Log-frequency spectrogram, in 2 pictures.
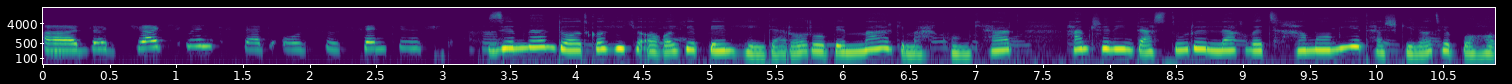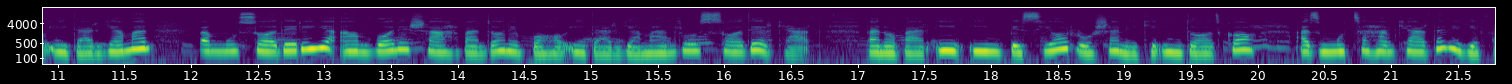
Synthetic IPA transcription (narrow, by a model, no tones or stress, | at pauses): ðəd͡ʒad͡ʒmə̃ntðætɔlsosɛ̃ntʰə̃nst | ze̞mnænd̪ɒːd̪ɡɒːɦiːcʰe̞ʔɒːɣɒːje̞benɦe̞jd̪æɾɒːɾɔːbe̞mæɾɡmæhkʰuːmcʰæɾd̪̥hæmt͡ʃʰe̞niːnd̪æst̪uːɾe̞læɣve̞t̪ʰæmɒːmiːe̞t̪ʰæʃciːlɒːt̪ʰe̞bɒɦɒːʔiːd̪æɾjæmæn | væmosɒːd̪e̞ɾe̞je̞ʔæmvɒːle̞ʃæːhɾvænd̪ɒːne̞bæɦɒːʔiːd̪æɾjæmænrɔsɒːd̪e̞ɾcʰæ̰ɾd̪̥ | b̥ænɒːbæɾʔiːnʔiːnbe̞sjɒːɾːoːʃænecʰe̞ʔiːnd̪ɒːd̪̥ɡɒːhʔæzmot̪ʰːæɦæmcʰæɾd̪æne̞je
